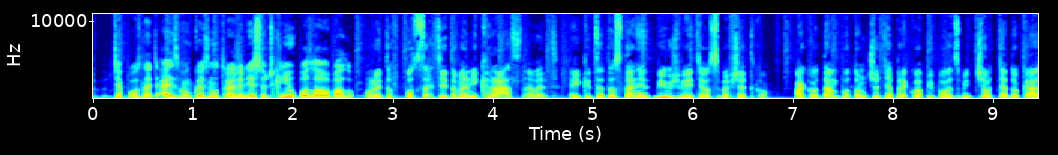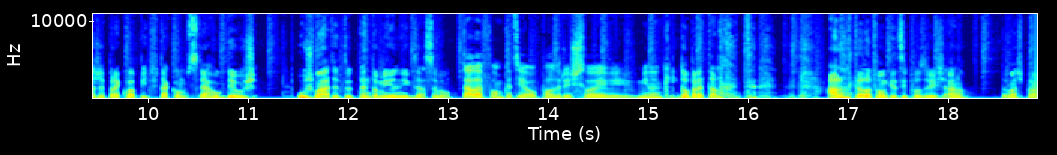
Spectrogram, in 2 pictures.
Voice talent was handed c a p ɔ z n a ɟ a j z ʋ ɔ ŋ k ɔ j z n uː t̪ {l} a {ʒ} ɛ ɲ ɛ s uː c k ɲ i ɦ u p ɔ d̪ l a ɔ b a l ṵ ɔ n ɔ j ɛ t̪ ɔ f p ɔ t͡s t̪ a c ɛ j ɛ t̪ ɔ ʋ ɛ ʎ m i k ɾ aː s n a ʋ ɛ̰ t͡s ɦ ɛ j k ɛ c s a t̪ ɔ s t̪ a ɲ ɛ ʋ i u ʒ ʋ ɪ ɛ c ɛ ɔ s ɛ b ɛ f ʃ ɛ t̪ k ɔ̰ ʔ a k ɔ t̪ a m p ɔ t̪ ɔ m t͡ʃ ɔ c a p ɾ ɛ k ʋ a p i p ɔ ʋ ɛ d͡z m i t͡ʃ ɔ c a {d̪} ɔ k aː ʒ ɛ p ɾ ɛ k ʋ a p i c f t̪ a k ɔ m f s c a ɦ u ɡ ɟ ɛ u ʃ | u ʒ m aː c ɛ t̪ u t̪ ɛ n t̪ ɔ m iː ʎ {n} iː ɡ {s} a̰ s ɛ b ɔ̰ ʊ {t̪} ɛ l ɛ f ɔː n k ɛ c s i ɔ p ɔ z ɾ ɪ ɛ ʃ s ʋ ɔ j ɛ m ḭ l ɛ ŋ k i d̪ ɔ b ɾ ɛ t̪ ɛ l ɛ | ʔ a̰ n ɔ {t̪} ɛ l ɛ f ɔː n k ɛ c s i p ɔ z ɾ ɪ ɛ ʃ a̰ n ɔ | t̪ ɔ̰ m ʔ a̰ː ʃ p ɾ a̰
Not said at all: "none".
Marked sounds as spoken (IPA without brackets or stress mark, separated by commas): ɾ, ʒ, d̪, ɲ, z, t̪, t̪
